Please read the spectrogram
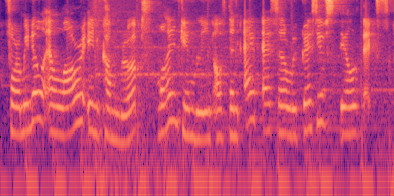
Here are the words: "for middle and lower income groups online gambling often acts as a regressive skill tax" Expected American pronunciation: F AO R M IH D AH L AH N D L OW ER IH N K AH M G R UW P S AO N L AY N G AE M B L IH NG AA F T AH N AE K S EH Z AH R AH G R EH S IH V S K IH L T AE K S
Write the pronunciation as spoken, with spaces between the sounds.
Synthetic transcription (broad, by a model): F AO R M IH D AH L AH N L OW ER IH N K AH M G R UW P S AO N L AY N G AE M B L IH NG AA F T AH N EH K EH S AH R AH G R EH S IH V S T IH L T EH K S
